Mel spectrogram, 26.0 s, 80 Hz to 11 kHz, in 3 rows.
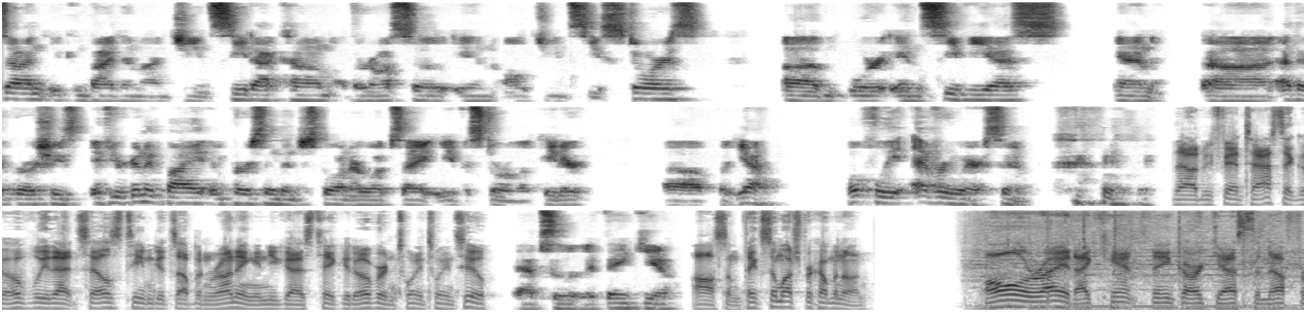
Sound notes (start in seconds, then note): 15.5 laughs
